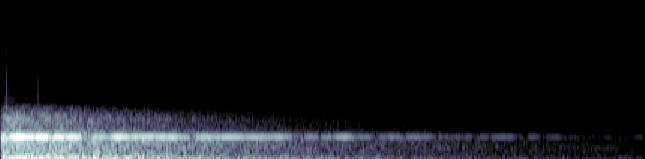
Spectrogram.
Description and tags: Sth. Hit by heavy hammer
deep, echoing, Heavy-hammer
